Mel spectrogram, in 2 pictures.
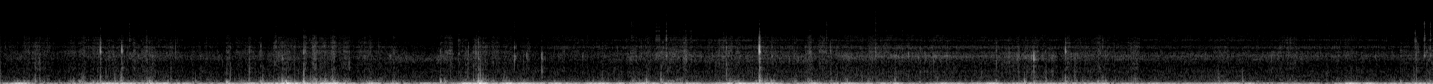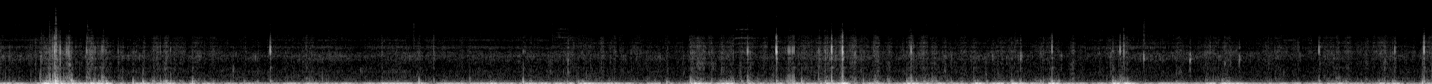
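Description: Framed Alaskan fat-tire mountain bike rolling over a dirt singletrack trail: a steady rumble from the tyres, with irregular rattles and knocks as it hits bumps, and wind on the microphone. The hardest jolt, about halfway through, is the loudest knock.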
